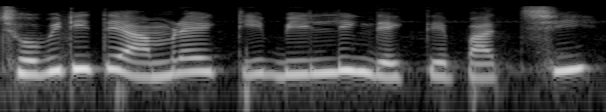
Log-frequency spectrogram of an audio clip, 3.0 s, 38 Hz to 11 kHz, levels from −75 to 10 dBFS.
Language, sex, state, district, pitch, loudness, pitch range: Bengali, female, West Bengal, Cooch Behar, 275 Hz, -15 LUFS, 250-310 Hz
